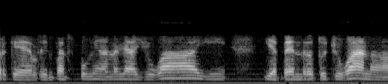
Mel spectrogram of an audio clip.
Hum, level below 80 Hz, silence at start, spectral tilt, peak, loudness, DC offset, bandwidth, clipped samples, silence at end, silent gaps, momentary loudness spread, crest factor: none; -52 dBFS; 0 s; -4 dB/octave; 0 dBFS; -22 LUFS; under 0.1%; 9.6 kHz; under 0.1%; 0 s; none; 15 LU; 22 dB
